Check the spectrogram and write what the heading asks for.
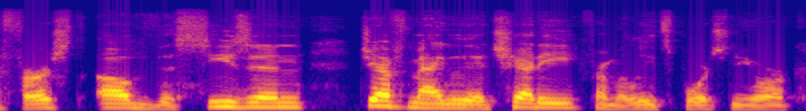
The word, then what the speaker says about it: Magliochetti: Andy, the Patriots fan in Massachusetts, and a very special guest, the first of the season, Geoff Magliochetti from Elite Sports New York, who covers the New York Football Jets.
